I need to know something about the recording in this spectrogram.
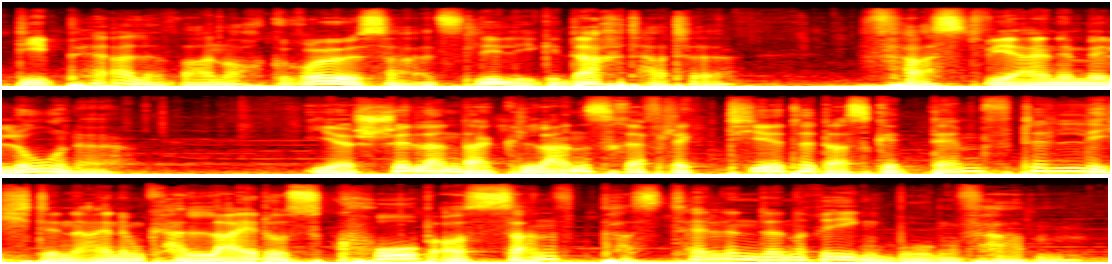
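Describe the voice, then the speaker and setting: Gravelly, low male audiobook narrator. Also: dark tone. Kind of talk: scripted fantasy story narration.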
